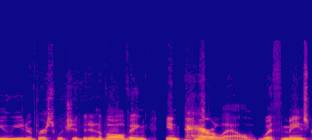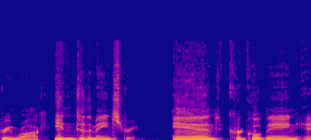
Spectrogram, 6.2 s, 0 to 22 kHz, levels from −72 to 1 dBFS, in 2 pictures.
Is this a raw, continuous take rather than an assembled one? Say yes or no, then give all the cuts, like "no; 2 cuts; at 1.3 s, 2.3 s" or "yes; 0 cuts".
no; 3 cuts; at 1.6 s, 3.6 s, 4.7 s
